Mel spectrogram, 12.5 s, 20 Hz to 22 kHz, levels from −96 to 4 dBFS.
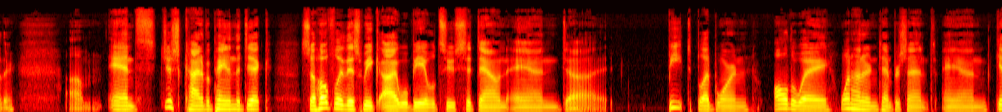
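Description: No technical faults are audible.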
